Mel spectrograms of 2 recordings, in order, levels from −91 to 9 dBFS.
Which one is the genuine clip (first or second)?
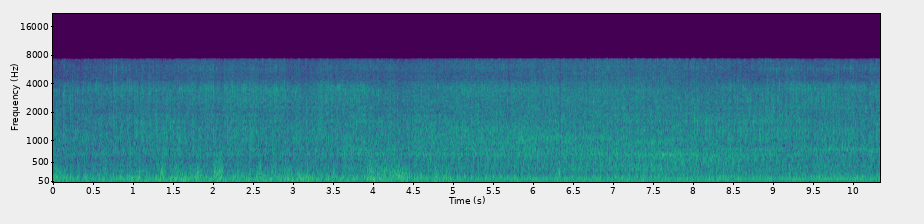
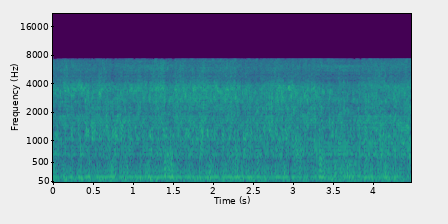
first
